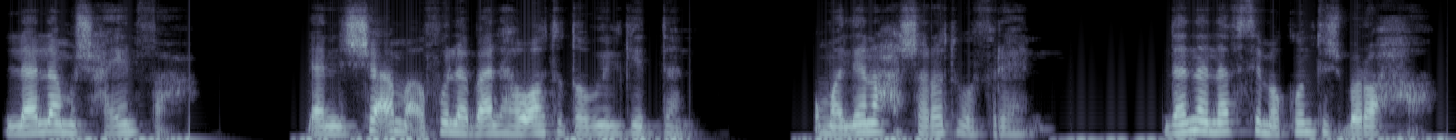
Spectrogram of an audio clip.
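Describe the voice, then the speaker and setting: A woman's voice: fairly low pitch, steady tone, very fast, darkish tone, close to an everyday voice. Woman doing a cocky young Egyptian man. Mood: persuasive. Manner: teasing, dramatic complaining.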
